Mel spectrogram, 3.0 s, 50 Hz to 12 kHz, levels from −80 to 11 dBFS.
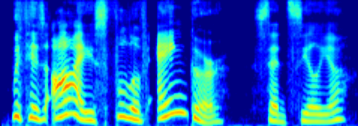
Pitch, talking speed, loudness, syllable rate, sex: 255 Hz, 160 wpm, -17 LUFS, 4.0 syllables/s, female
